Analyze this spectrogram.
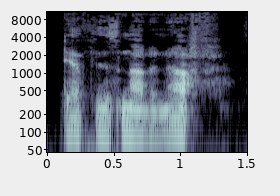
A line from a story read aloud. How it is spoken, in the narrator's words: said the porcine elf, quietly at first, but growing redder with every word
